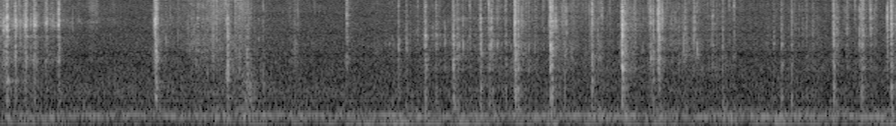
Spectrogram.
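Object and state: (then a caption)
Bar soap scraped with a blade. A utility knife blade scrapes shavings off a solid, dry, cream-colored rectangular bar of soap with stamped lettering. The result is a quick series of crisp, bright scratching clicks that cut off sharply, over a faint steady low hum.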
